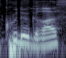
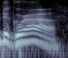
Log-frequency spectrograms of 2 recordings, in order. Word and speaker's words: coup de grâce: et donc voilà j'ai je prononce coup de grâce et bien sûr les américains d'un disque ou de gras oui tu pourrais très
